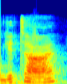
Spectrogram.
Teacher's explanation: So the stress is on the second syllable, guitar.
